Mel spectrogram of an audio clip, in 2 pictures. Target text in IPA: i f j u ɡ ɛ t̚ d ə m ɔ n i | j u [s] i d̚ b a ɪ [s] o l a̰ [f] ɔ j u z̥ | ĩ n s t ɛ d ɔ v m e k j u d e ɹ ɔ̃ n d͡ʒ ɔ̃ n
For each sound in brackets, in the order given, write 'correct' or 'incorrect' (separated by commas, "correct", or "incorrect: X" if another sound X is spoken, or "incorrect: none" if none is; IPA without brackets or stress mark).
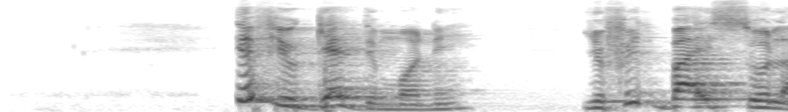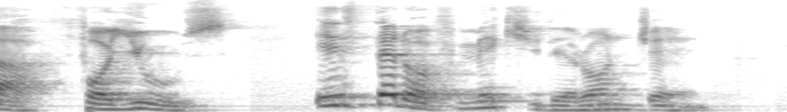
incorrect: f, correct, correct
